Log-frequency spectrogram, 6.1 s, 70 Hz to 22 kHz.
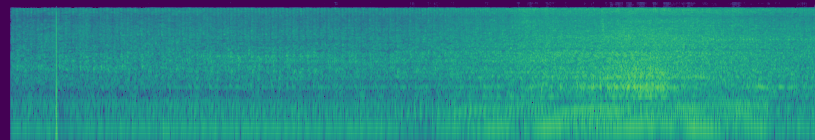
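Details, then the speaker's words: Honda H20A engine with a steady knock, about four per second, coming from the rear and growing with revs. The owner first suspected hydraulic lifters, then the chains; someone suggested bent connecting rods. The source is unconfirmed. "стук идет где-то сзади. Сначала думал гидрокомпенсаторы, потом что цепи."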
